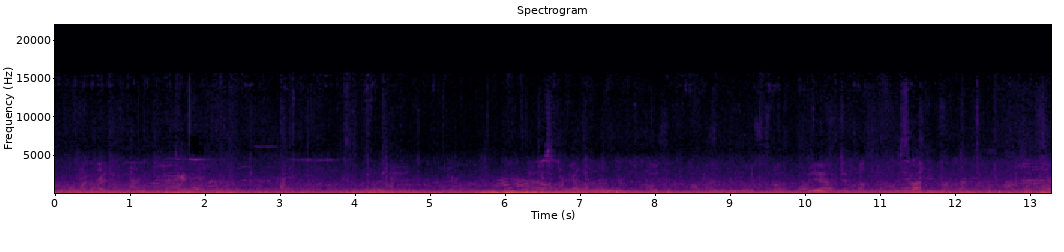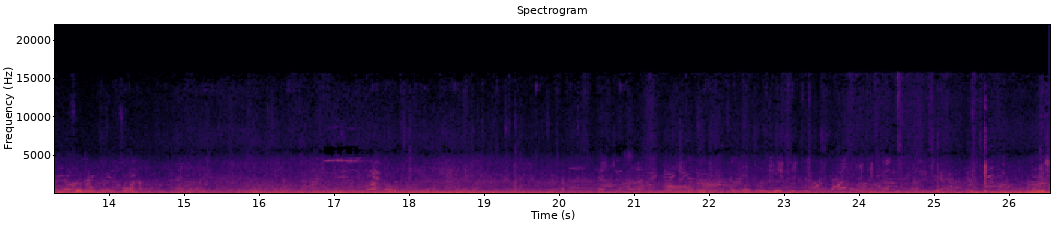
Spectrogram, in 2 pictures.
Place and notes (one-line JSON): {"title": "hilden, schulzentrum", "date": "2008-04-19 10:44:00", "description": "schulgebäude und schueler mittags, gang zur bushaltestelle\nproject: :resonanzen - neanderland soundmap nrw: social ambiences/ listen to the people - in & outdoor nearfield recordings", "latitude": "51.17", "longitude": "6.93", "altitude": "56", "timezone": "Europe/Berlin"}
